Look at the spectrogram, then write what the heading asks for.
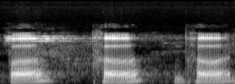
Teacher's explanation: दोनों होठ मिल रहे हैं, इसीलिए हम इसको ओष्ठय कहते हैं · प वर्ग होठों की सहायता से बोला जाता है, इसीलिए इसको कहते हैं ओष्ठय।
